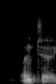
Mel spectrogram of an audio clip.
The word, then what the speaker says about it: Ubuntu: Is it Ubuntu? – Ubuntu, yes, of course.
